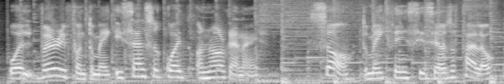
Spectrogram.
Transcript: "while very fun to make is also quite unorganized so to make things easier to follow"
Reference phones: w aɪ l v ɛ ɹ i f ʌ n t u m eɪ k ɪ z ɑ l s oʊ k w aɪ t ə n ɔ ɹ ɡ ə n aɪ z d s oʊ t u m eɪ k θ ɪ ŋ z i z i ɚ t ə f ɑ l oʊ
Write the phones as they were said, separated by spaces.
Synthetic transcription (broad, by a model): w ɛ l v ɛ ɹ i f ʌ n t u m eɪ k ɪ s ɑ l s oʊ k w aɪ t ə n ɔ ɹ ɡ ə n aɪ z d s oʊ t u m eɪ k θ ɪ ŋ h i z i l s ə f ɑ l oʊ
